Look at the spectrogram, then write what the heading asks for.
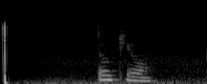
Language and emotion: Russian, neutral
